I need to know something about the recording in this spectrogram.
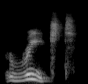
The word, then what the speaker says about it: reached: Again, reached. Very, very subtle T sound, no E.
